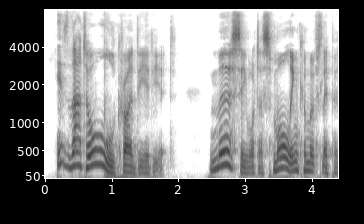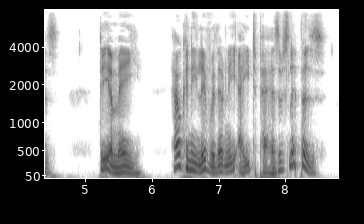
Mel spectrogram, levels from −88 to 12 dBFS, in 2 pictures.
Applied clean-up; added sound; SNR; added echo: none; none; none; none.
